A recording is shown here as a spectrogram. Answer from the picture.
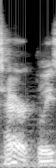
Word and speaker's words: Heracles: I do not remember Heracles or for people who don't know Hercules because Heracles is actually how you say it is helping those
